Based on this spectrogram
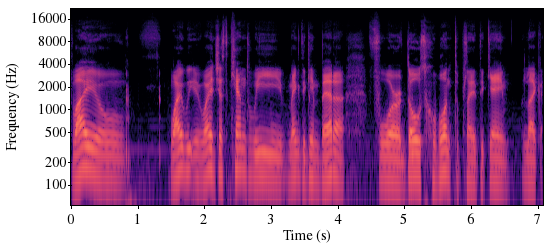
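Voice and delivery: ordinary talk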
